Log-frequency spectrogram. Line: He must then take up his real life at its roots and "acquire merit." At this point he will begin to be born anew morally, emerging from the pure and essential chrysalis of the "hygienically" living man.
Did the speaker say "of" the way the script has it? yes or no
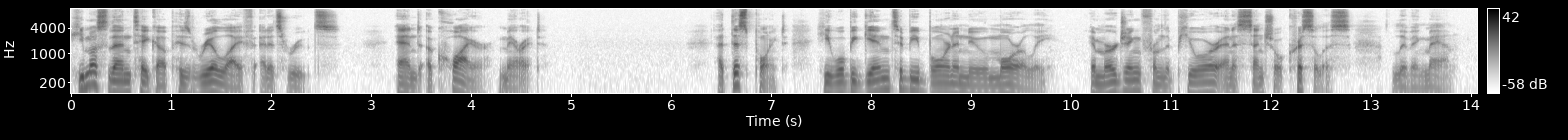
no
